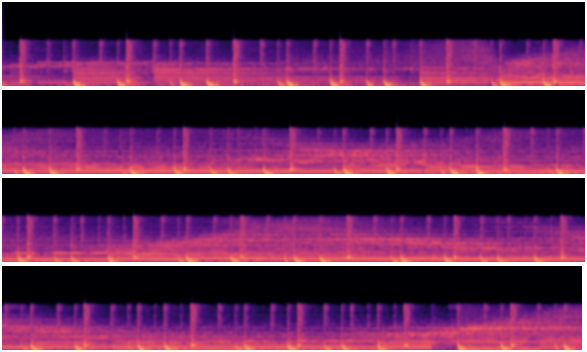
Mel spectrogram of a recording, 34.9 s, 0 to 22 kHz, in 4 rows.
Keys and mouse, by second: 0.4 Tab, 2.8 click, 3.7 click, 4.2 click, 5.0 click, 5.5 click, 6.0 click, 8.1 click, 9.1 click, 10.1-10.9 drag, 12.8 click, 17.1-19.5 drag, 20.4-21.4 drag, 24.3 click, 24.8 click, 30.2 click, 30.7 click, 34.3 click.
